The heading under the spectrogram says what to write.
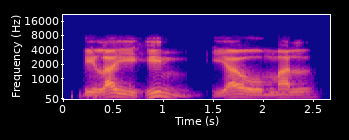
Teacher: mim sukun bertemu dengan huruf ya bacaan izhar syafawi dibaca jelas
